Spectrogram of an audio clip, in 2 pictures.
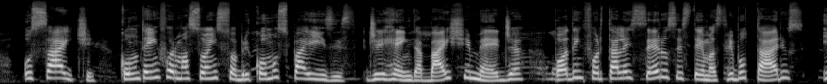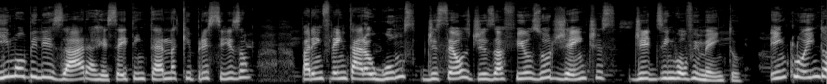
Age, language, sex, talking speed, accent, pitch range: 20-39, English, female, 125 wpm, Brazilian, 230-280 Hz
